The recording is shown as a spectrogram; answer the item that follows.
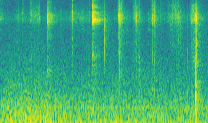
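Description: Tarot cards being handled: a few short, light flicks and slides as cards are drawn from the deck and laid down on a wooden table.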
